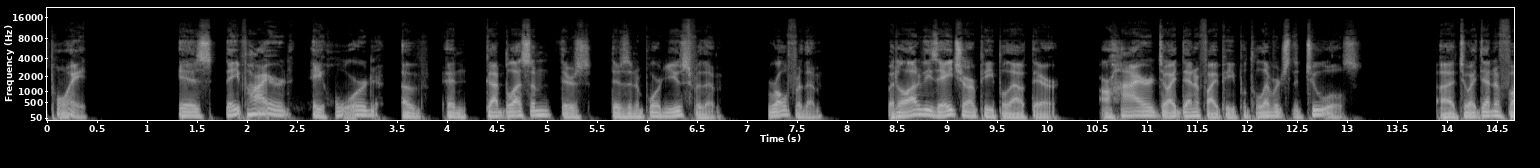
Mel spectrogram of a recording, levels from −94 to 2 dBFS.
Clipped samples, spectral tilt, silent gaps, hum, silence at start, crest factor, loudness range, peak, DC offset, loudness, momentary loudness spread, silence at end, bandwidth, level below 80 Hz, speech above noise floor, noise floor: under 0.1%; -5 dB/octave; 0.54-1.31 s, 3.49-3.54 s, 6.90-7.20 s, 7.93-8.41 s, 10.43-10.47 s, 13.24-13.89 s; none; 0.05 s; 20 dB; 2 LU; -10 dBFS; under 0.1%; -31 LUFS; 8 LU; 0 s; 14.5 kHz; -42 dBFS; over 60 dB; under -90 dBFS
